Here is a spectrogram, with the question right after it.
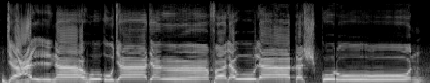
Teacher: نون پر کھڑا زبر ہے، ایک الف کی مقدار اس کو کھینچنا ہے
